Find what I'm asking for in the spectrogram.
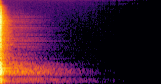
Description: PBONGO SLP.wav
